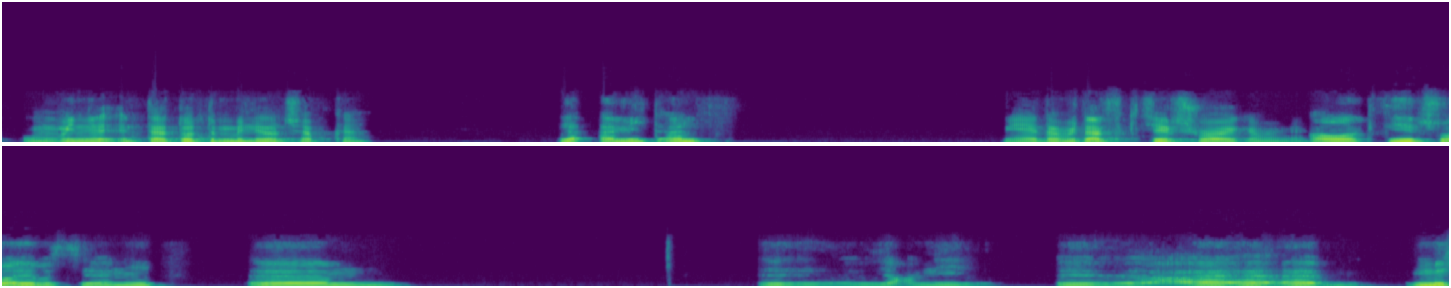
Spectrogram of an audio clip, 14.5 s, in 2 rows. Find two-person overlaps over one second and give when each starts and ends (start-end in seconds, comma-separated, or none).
none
